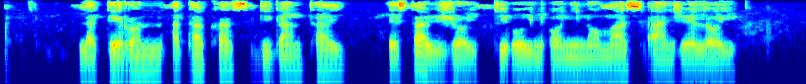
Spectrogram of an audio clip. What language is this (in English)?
Esperanto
